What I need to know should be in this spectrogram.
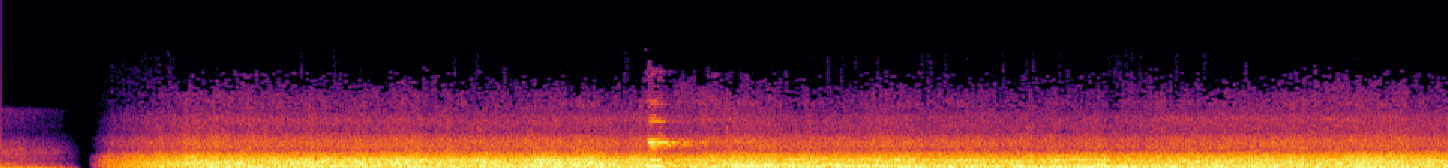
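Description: A bus engine hums nearby.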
